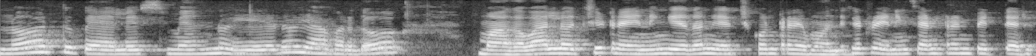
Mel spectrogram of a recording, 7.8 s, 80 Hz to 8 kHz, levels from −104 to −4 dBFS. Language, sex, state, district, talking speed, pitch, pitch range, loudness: Telugu, female, Andhra Pradesh, Guntur, 130 wpm, 225 Hz, 215-240 Hz, -14 LUFS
